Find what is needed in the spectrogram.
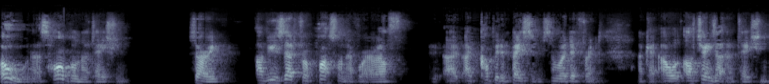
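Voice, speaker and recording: A man speaks at a very fast pace, with big swings in loudness. He leaves long, frequent pauses. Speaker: lecturer. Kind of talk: online lecture. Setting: online lecture. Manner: halting, many repetitions.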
